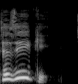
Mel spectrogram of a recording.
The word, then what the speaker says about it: tzatziki: We found last week, we were at Target, surprise, and we found some vegan tzatziki.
